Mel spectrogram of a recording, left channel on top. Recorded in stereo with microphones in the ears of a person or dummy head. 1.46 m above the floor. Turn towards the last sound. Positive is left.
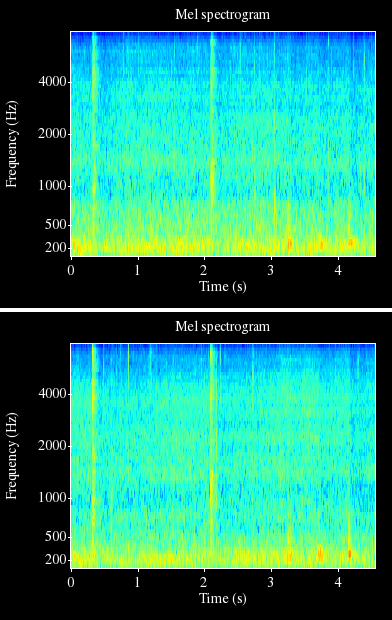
turn(degrees=-40)  # may be behind; listen again after turning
